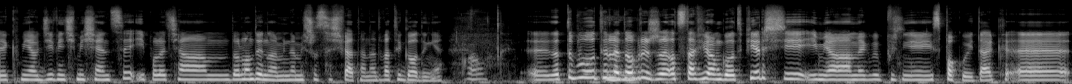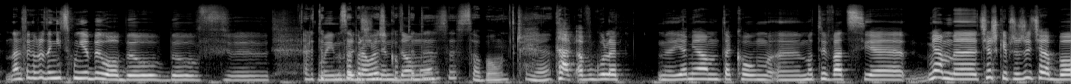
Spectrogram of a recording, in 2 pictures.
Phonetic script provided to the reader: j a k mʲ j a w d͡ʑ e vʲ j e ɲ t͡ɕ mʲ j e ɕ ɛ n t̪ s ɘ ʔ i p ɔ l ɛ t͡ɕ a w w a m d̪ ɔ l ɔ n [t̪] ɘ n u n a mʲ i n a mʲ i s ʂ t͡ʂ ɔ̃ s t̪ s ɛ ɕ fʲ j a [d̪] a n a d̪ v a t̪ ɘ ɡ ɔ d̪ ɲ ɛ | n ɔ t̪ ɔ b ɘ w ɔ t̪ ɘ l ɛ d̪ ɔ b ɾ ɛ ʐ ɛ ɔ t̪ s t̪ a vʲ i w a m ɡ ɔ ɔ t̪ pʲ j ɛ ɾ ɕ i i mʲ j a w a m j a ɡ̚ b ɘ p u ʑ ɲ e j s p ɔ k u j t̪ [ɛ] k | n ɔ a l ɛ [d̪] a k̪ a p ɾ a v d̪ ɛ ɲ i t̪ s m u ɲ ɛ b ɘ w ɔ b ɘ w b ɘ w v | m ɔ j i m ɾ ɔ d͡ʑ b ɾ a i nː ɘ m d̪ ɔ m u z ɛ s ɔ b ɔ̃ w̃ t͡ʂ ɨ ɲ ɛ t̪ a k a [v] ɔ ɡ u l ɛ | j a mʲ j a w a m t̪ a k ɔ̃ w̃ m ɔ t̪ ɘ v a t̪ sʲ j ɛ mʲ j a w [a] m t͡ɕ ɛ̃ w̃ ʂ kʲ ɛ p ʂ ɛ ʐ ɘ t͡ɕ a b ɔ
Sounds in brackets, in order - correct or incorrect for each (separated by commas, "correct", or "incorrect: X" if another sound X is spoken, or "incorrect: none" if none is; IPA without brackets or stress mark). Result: incorrect: d̪, incorrect: t̪, incorrect: a, incorrect: t̪, correct, correct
